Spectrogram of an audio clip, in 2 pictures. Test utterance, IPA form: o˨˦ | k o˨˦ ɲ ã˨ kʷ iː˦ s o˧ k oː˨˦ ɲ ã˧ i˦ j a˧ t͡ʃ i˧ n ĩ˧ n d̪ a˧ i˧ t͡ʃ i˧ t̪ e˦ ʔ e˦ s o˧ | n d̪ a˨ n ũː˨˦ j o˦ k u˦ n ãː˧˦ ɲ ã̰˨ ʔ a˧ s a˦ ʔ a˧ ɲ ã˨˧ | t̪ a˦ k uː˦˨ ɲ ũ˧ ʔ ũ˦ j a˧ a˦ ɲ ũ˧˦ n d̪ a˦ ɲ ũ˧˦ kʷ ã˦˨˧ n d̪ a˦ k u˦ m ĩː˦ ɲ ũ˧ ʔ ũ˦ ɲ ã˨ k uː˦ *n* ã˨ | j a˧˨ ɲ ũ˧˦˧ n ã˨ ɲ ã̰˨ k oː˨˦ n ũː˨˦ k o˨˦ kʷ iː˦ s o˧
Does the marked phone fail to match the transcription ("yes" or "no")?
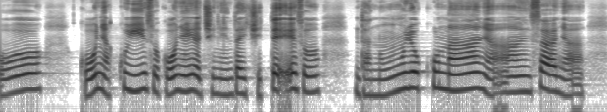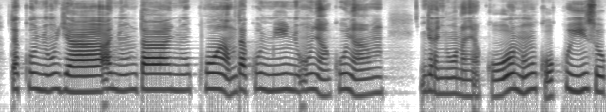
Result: yes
